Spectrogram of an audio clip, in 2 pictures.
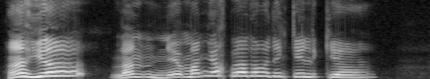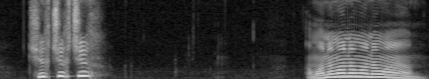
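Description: Male gaming YouTuber, high voice, dry close sound; loose, excitable play-by-play with grumbling asides. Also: slow pace, pauses often, no echo. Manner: excitable, grumbling at the game, chatty asides to viewers. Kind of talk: casual mobile gameplay commentary.

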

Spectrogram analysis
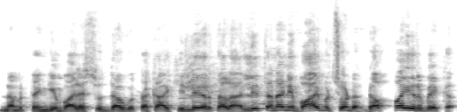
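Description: A man with a North Karnataka Kannada accent playing a stern elder brother and husband who rebukes his wife and gives gruff orders. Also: a little high, fast talker, close to an everyday voice. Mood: rebuking.

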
